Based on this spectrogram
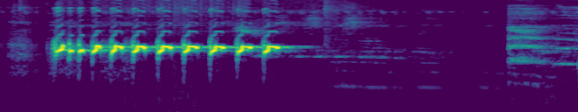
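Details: Zebra dove of local stock, big-voiced and in full song, played to prompt answers from other doves: a rapid run of about eleven clipped cooing notes on one level pitch, trailing off, followed by faint murmuring and a brief honk-like sound.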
